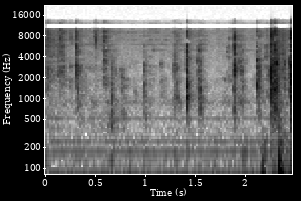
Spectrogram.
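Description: Typing on a computer keyboard: a handful of soft, irregularly spaced keystrokes.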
